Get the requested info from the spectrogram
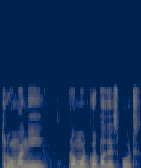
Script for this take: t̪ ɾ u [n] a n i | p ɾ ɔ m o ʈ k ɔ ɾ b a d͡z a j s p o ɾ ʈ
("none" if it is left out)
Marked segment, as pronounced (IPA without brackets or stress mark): m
